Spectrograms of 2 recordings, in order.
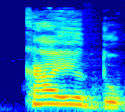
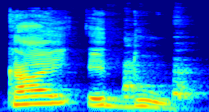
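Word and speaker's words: καὶ ἰδού: E essas ênfases estão nas palavras que, em grego, que é o original que a Bíblia foi escrito, é lido como kaedu, pronunciado como kaedu.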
